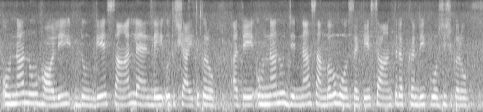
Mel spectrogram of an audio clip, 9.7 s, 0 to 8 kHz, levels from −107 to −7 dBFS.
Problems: none marked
